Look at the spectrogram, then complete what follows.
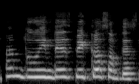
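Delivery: high mocking sing-song of the excuse. Dismissing women's excuses, mocking high voice. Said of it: "eradicate that bullshit of".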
